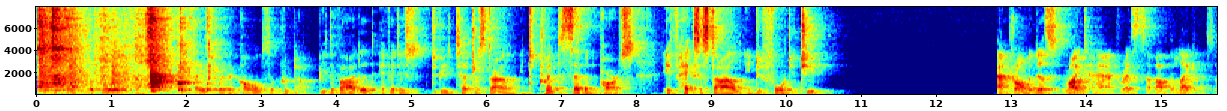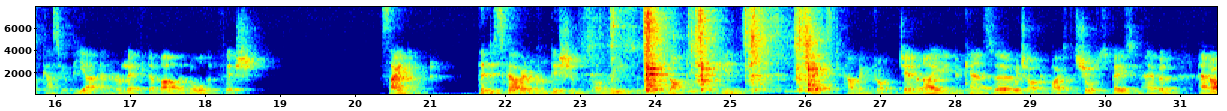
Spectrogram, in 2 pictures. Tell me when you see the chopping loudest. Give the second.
2 s.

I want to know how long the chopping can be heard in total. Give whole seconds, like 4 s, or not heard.
5 s.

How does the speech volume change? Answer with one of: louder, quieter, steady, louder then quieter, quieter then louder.
quieter.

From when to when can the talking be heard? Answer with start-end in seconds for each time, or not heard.
0.1-10.4, 12.8-18.6, 20.4-25.2, 26.1-31.4.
